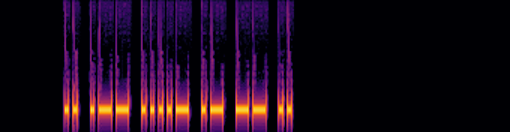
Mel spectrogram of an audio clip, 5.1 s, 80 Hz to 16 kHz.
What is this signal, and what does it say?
Morse code, heard as a keyed tone, about 28 wpm, 700 Hz. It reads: IW4AMI
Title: DXCC-100 Call Signs - 6 Characters - Repeated 3x - 28wpm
